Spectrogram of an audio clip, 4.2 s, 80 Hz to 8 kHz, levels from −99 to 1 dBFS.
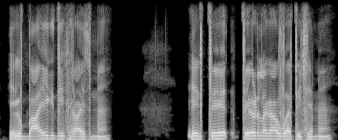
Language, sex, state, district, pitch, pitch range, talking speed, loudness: Hindi, male, Jharkhand, Sahebganj, 155 Hz, 150-165 Hz, 200 wpm, -15 LUFS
